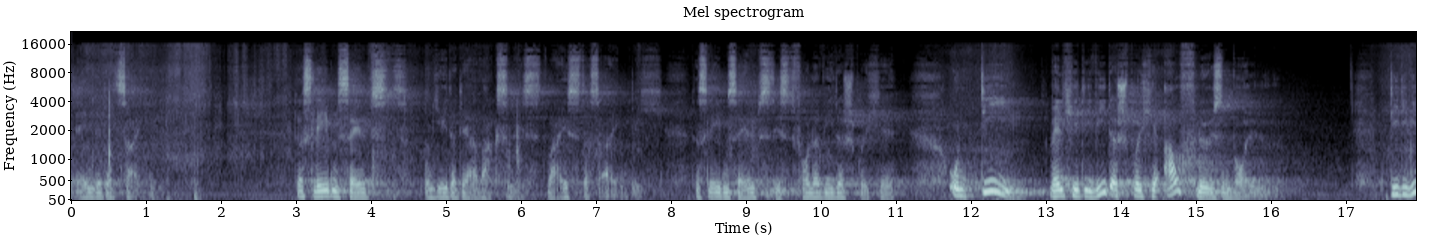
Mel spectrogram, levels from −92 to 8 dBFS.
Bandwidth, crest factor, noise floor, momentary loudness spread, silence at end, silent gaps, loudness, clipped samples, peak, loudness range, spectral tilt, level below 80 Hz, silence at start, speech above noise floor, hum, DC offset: 16.5 kHz; 20 dB; -53 dBFS; 21 LU; 0 s; none; -22 LUFS; under 0.1%; -4 dBFS; 10 LU; -5 dB/octave; -56 dBFS; 0 s; 31 dB; none; under 0.1%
